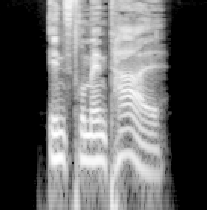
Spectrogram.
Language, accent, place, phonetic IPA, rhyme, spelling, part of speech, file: German, Germany, Berlin, [ˌɪnstʁumɛnˈtaːl], -aːl, instrumental, adjective, De-instrumental.ogg
- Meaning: instrumental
